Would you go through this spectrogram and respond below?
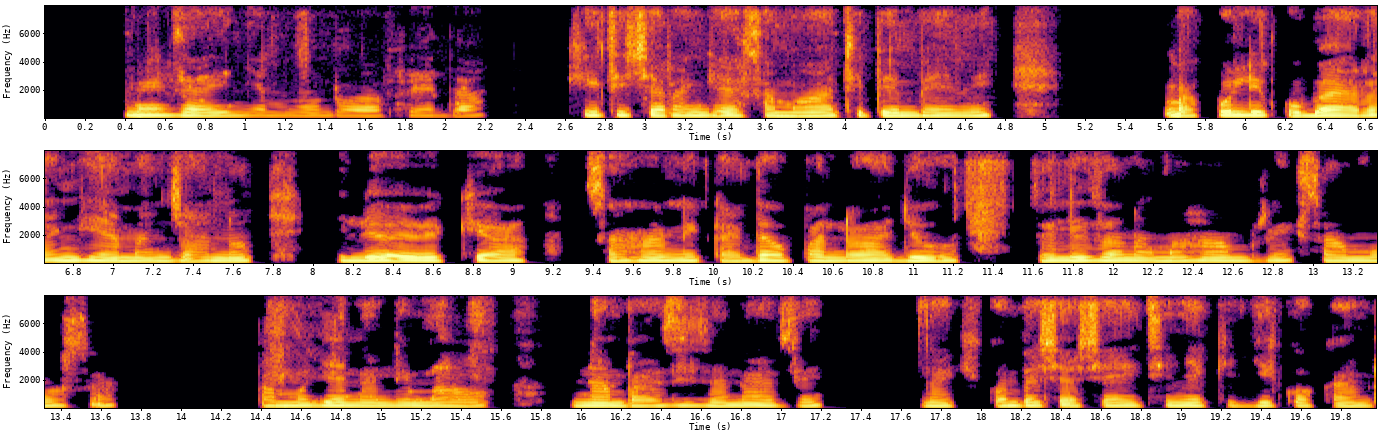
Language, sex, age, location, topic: Swahili, female, 18-24, Mombasa, agriculture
